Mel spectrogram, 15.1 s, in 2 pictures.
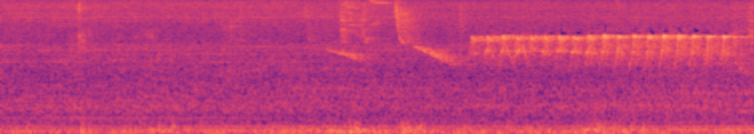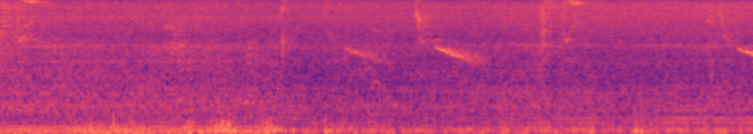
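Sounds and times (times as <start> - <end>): steady low hum: 0.0 - 15.0
songbird whistles and trill: 3.2 - 7.9.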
